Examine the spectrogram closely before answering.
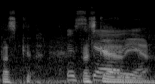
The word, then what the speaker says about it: Buscaglia: Biscaglia. Okay, Yeah, the because- G is silent, like lasagna.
